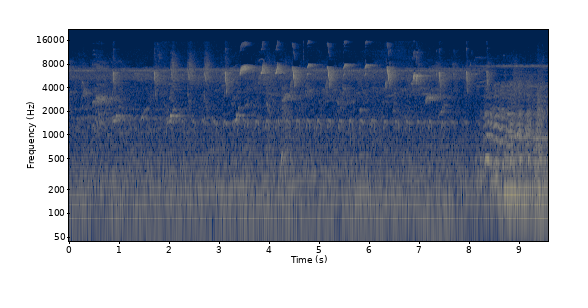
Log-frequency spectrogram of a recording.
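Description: Rainforest birds calling: a string of short, sharp, high chirps about twice a second over a steady pulsing trill. Voices come in near the end.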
